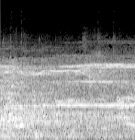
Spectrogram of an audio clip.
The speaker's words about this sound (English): They're booing a player. I can't tell you who.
